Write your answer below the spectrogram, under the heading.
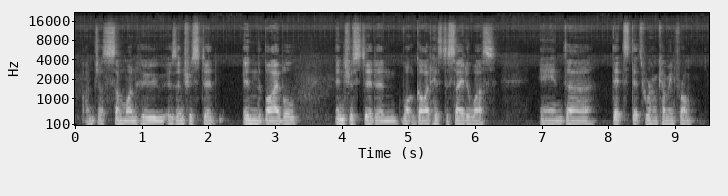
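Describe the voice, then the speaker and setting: The speaker talks at a moderate pace with a New Zealand accent. The intonation stays monotone and flat. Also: man, medium pitch for a man. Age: 50s. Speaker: Bible enthusiast video maker. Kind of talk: personal video presentation. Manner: halting, frequent repetitions and fillers.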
